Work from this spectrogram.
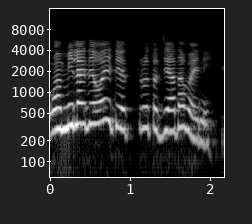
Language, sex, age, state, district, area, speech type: Nepali, female, 45-60, West Bengal, Darjeeling, rural, spontaneous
